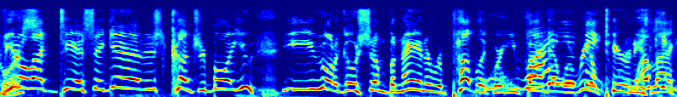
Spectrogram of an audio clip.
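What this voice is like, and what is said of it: Put-on Southern hick accent. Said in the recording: “put on that accent as though, you know, Southerners or hickish kind of people ... It's just an accent ... I'm using character voices”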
